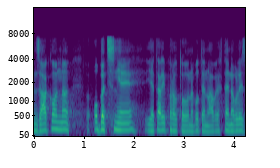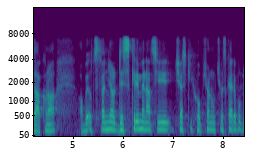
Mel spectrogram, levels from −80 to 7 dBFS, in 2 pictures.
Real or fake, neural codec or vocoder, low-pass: fake; codec, 16 kHz, 0.8 kbps, ZipCodec; 7.2 kHz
